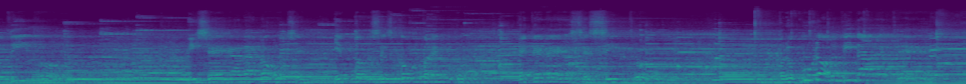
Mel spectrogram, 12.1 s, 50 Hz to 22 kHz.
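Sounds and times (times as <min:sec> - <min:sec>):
keyboard chords: 0:00.0 - 0:12.0.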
